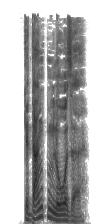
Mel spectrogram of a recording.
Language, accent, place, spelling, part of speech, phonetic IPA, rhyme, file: German, Germany, Berlin, gedankenlose, adjective, [ɡəˈdaŋkn̩loːzə], -aŋkn̩loːzə, De-gedankenlose.ogg
- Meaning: inflection of gedankenlos: 1. strong/mixed nominative/accusative feminine singular 2. strong nominative/accusative plural 3. weak nominative all-gender singular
